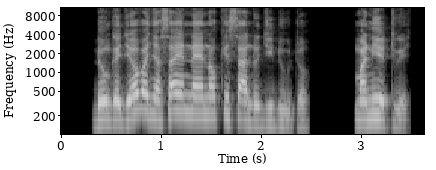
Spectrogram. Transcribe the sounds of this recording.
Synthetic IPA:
doŋɡed͡ʒɛhɔvaɲasajɛnɛnɔkɪsandod͡ʒiduto | manjetwḛt͡ʃ

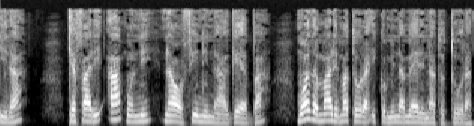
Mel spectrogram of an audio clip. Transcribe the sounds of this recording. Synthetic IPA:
ɾa | kɛfaɾiʔamɔninaɔfininaːɣɛba | mɔðɛmaɾematoːɾaʔikominamɛɾenatotoːɾa

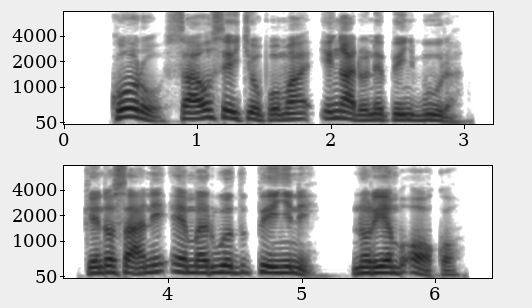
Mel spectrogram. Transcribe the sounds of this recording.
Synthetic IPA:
koɾosaoset͡ʃopomaɪŋadɔnɛpiɲbuɾa̰ | kendosanɪʔɛmaɾwod̪piɲnɪ̰ | nɔɾjɛmbɔkɔ

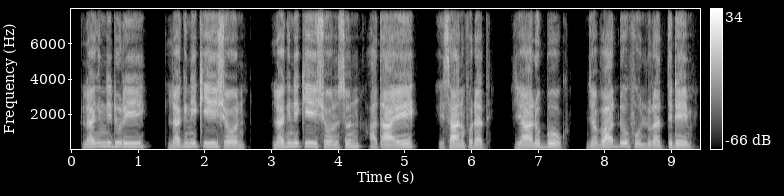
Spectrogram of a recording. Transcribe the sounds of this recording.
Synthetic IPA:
lɐɡnɪd̪ʊɾiː | lɐɡnɪkʼiːʃo̞ːn | lɐɡnɪkʼiːʃo̞ːnsʊnhɐt̪ʼaːʔe̞ː | ɪsaːnfʊᶑɐt̪ɛ̥ | jaːlʊbːuːkʊ̥ | d͡ʒɐbaːᶑːuːfuːlːʊɾɐt̪ːɪd̪e̞ːmɛ̥

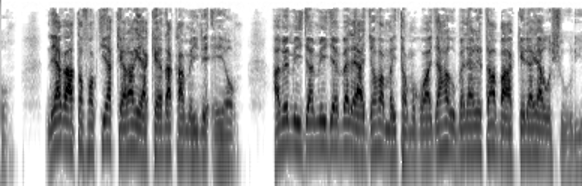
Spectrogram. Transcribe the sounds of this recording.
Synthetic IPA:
neaɣatɔfɔkiakeaɾaɣeakɛːðakamɛineʔejɔ | aβemiːd͡ʒamid͡ʒɛbɛɾɛjad͡ʒɛhɔvamaitamoɣwad͡ʑaɦaubɛɾeaɣetabakeɾeaɣeaɣoʃuːɾia

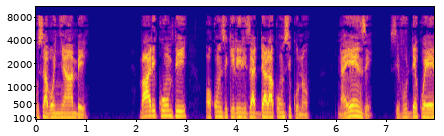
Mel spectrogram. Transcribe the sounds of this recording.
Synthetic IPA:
kusaβoɲːaːmbe̞ | βaːlikuːmpi | o̞kuːnzikiɾiɾizadːalakuːnsikuno̞ | naje̞ːnzḛ | sivudːe̞kwe̞ː

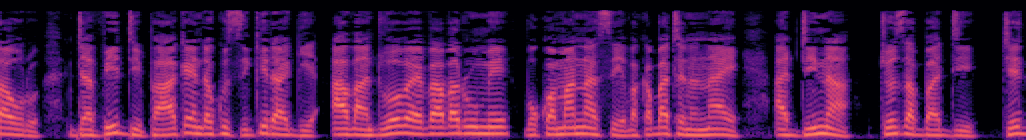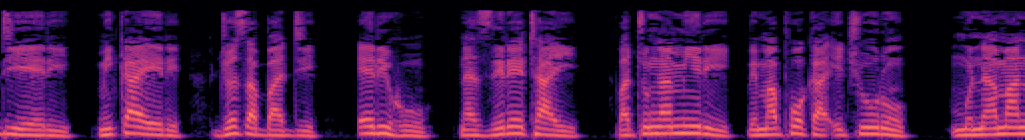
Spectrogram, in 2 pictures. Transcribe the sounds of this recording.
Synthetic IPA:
dʱavʱidʱipaːkae̞ndak̬uzikiɾaːɡʱiaʋandiʋo̞ʋaiʋaʋaɾume̞ʋo̞kwamanaseʋakaɓatananaːje | adʱina | d͡ʒo̞zabʱadʱid͡ʒedʱieɾi | mikaeɾi | d͡ʒo̞zabʱadʱi | eɾiɦu | naziɾe̞taːi | ʋatuŋɡamiɾiʋe̞mapo̞kaʔet͡ʃuuɾu | munamaːna

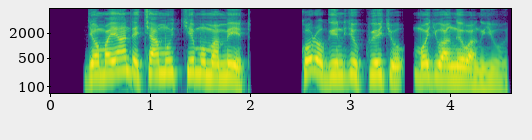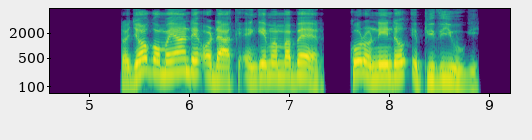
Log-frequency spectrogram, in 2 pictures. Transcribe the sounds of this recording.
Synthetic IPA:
d͡ʒɔmajandɛt͡ʃamot͡ʃjemomamɪt | koɾoɡɪnd͡ʒokwet͡ʃomɔd͡ʒwaŋewaŋjo̰ɾi | tɔd͡ʒɔɡɔmajandɛʔɔdakɛŋɡɪmamabɛr | koɾonɪndoʔepid̪juɡi

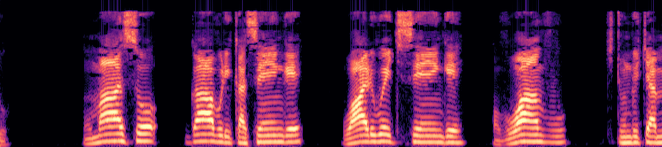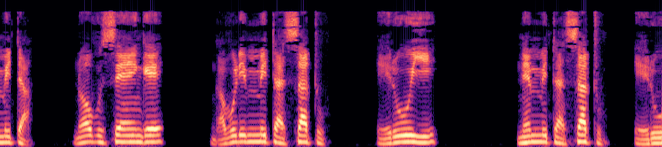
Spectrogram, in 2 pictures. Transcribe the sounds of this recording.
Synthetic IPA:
mumaːso̞ | ɡaβulikase̞ːŋɡe̞ | waːliwe̞ːci̥se̞ːŋɡe̞ | o̞βuwaːɱvu | ci̥tuːnducamːita̰ | no̞ːβuse̞ːŋɡe̞ | ŋɡaβulimmːitasatu | e̞ɾuji | ne̞mːitasatu | eɾu

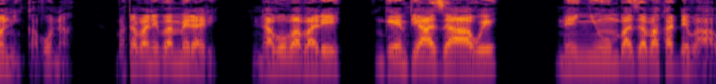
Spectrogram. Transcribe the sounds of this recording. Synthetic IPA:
nika̰βo̰na̰ | βataβaniβamːeɾalḭ | naβo̞βaβale̞ | ŋɡe̞ːmpjaːzaːwe̞ | ne̞ɲːuːmbazaːβakadːe̞βa̰ːβ

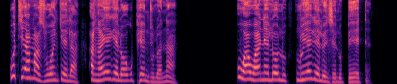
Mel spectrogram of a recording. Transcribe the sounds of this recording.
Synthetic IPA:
utʰiamazwiwɔŋkʼɛlaː | ŋajɛɣɛlwauɣupʰendʱulwana | uwawanɛlolulujɛɣɛlwɛnd͡ʒʱɛlub̥ʱɛːd̥ʱa

